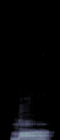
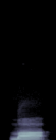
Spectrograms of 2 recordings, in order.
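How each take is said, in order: First: It carries the tone of the word horse. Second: It carries the tone of the word mother. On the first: The word means horse. "horse is ma" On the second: The word means mother. "mother is ma"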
